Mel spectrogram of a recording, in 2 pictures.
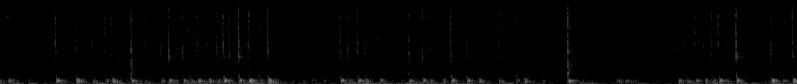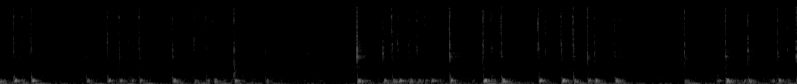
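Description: Computer keyboard typing in quick runs of keystrokes broken by short pauses.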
